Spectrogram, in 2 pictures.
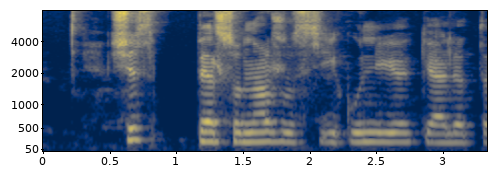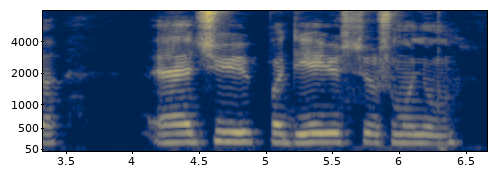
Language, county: Lithuanian, Vilnius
